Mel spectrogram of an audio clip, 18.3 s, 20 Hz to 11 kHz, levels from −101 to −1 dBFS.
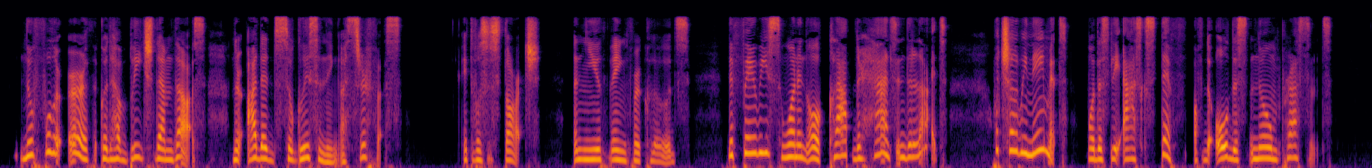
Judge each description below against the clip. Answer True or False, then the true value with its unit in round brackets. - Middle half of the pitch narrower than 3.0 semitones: False (4.7 semitones)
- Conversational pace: True (150 wpm)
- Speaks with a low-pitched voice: False (210 Hz)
